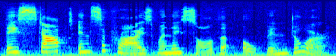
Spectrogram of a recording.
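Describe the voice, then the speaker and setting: A woman reads a picture-book tale to young children in a highly expressive, bright voice. Her phrasing is slow, dramatic and deliberate, over faint background noise. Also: vocal fry. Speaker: preschool read-aloud storyteller. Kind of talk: expressive children's story narration.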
